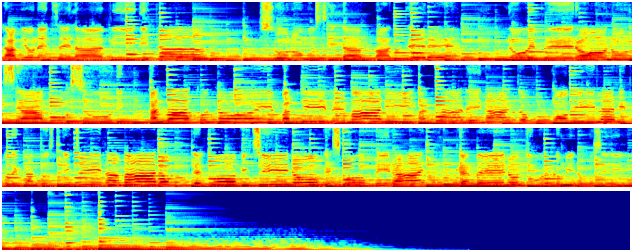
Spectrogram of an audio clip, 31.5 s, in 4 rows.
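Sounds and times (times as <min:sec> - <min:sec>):
song with arpeggio: 0:00.7 - 0:28.6.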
